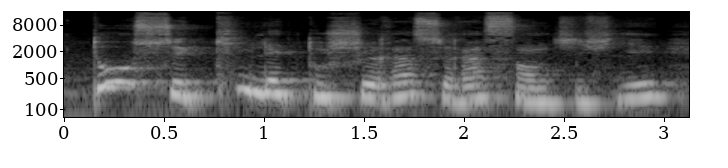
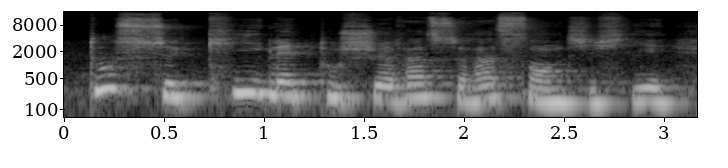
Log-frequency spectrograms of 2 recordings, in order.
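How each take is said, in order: The two takes are said the same way.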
